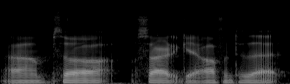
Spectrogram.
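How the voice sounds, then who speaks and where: A man's voice: sits low, little pitch movement, unhurried, gravelly. A man hosting a live-streamed show, talking casually and ranting in a heated, profane way. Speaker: livestream show host.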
